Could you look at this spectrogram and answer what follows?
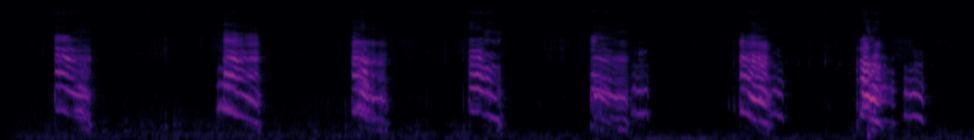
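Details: Grey parrot chicks in Nigeria give harsh, raspy squawks, seven in a row about every second and a half, each a short rough burst with a faint low hum underneath.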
